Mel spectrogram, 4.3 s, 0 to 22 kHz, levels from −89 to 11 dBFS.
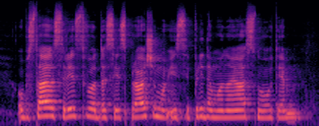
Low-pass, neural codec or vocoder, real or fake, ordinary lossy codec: none; none; real; none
